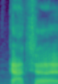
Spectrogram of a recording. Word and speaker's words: gacha: Which is funny cuz yeah, gacha is just the Japanese way to pronounce gotcha, which is what he's just saying the same thing.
